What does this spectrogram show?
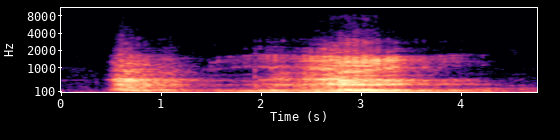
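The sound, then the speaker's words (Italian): A lion's deep, rumbling roar kicks in abruptly and holds for several seconds, swelling louder toward the middle before easing off. Loud, with no voices. “È verissimo, rispose l'orco bruscamente, e per darvene una prova mi vedrete diventare leone.”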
